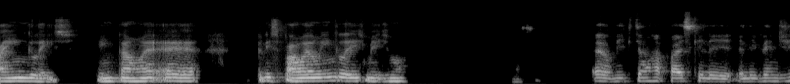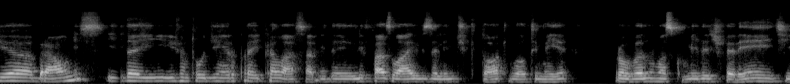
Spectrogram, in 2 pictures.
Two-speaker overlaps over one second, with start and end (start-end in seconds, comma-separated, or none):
none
